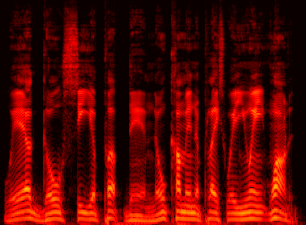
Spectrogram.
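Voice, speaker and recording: A proud, aloof stable hand snaps back in a curt, defensive, bitter way, as a man reading aloud puts him on. The low voice is raised somewhat and sounds dry and close. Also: normal speed, fairly bright tone, dry recording, lightly acted. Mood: scornful.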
